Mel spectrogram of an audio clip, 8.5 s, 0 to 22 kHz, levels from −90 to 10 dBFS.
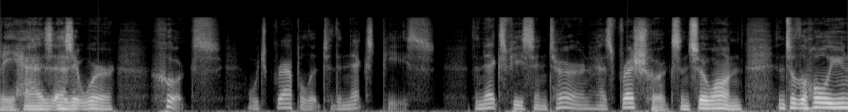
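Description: A gain change applied in unsmoothed 1 dB steps, about twenty a second, produces zipper noise: from 0.85 to 1.32 s the level drops roughly 10 dB with a rapid ticking, and from 6.06 to 6.44 s it climbs back with the same zipping.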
